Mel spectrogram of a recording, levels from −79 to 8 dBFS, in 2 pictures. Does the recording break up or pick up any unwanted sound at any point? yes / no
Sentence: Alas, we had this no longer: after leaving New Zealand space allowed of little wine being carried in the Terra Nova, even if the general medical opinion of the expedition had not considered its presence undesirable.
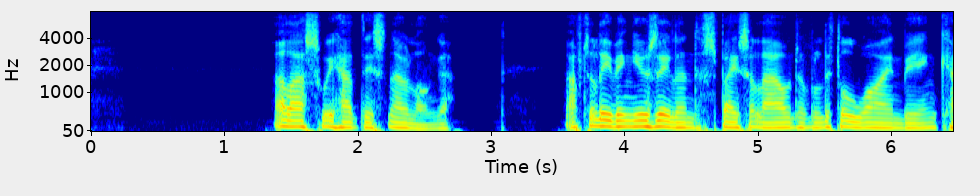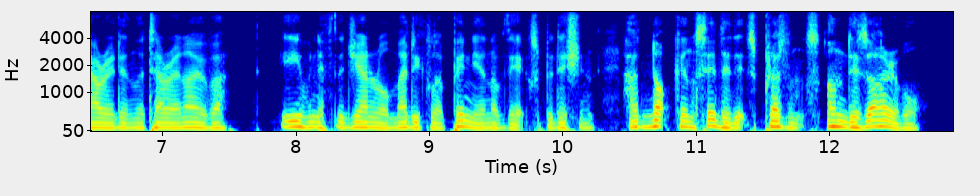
no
